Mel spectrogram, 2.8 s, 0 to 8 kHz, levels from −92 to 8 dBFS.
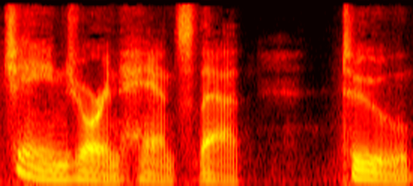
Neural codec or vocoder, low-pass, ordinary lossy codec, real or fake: codec, 16 kHz in and 24 kHz out, 0.6 kbps, FocalCodec, streaming, 4096 codes; 7.2 kHz; MP3, 48 kbps; fake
